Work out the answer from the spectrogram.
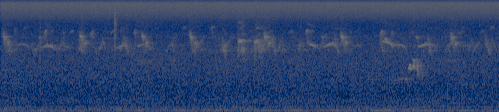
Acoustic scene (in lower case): park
